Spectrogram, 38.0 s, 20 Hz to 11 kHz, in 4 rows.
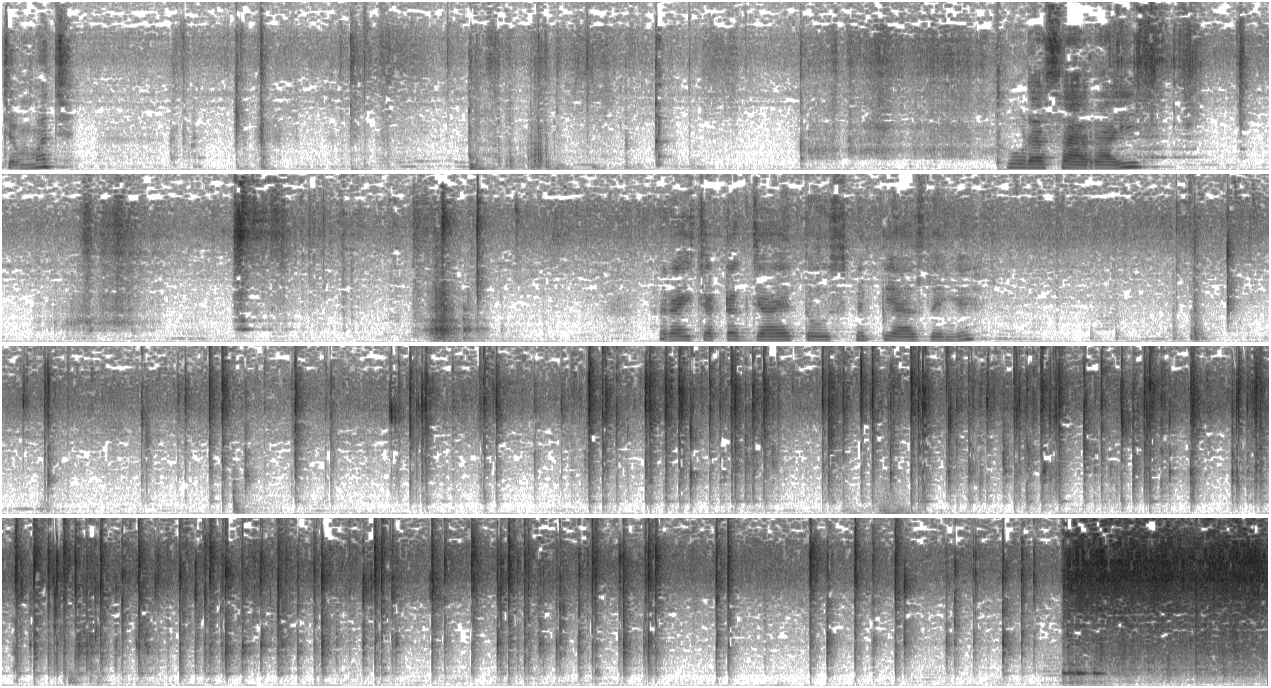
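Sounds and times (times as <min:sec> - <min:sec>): onions sizzling in oil: 0:05.2 - 0:38.0
mustard seeds popping in oil: 0:08.3 - 0:09.6, 0:10.2 - 0:12.3, 0:17.3 - 0:38.0.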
